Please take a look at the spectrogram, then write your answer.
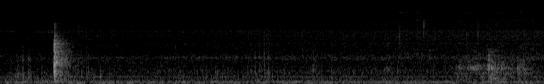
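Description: Mushrooms salted and cooking down in a pan, a faint steady sizzle and hiss running throughout, with a sharp clink near the start and another soft knock later.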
